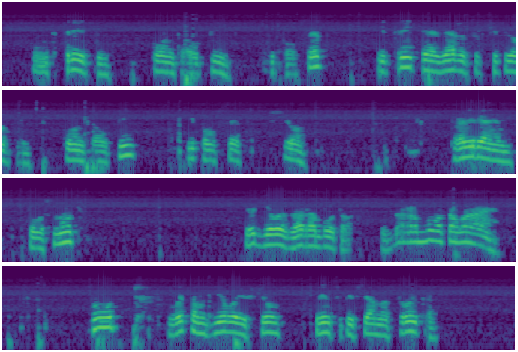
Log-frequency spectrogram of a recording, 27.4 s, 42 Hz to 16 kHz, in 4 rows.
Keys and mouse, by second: 2.5 ctrl+p, 4.6 click, 6.2 shift+click, 7.9 ctrl+p, 10.2-11.3 middle drag, 12.0 KP_1, 13.1 click, 16.0-19.8 drag, 21.2 shift+middle click, 26.1-27.4 drag.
